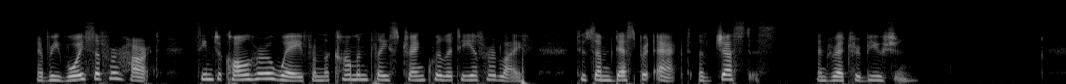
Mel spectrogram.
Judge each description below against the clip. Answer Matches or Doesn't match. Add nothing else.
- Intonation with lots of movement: Doesn't match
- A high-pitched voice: Matches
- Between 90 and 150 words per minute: Matches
